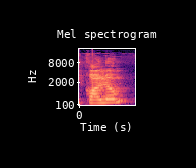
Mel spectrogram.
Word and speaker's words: কলম: যেটা দেখো আমরা যখন উচ্চারণ করছি কলম, মটাকে ছেড়ে দিচ্ছি, ম এর পরে অ বলে টানছি না, কলম বলছি না, কলম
